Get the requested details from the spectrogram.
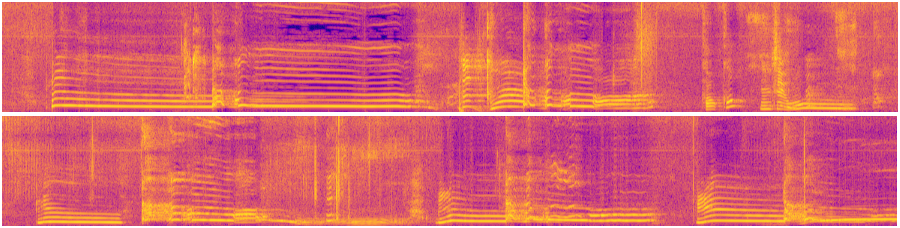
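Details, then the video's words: Cocoa, a pet dog, howls repeatedly at home while a person coaxes her with "say blue"; long tonal howls bending up and down in pitch, several in a row with short gaps, mixed with human speech. "I FINALLY get Cocoa to howl on camera."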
